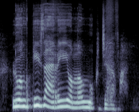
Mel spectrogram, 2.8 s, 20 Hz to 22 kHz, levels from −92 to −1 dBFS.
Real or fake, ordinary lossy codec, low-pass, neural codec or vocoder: fake; none; none; codec, 44.1 kHz, 1.7 kbps, Pupu-Codec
